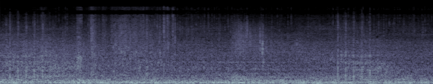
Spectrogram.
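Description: Footsteps patter softly on a metal floor.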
